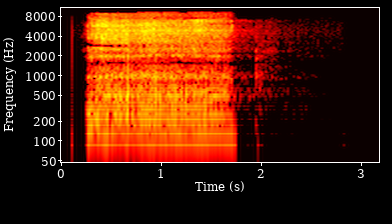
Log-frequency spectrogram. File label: Gostly Ah, A ghostly voice saying; Horror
